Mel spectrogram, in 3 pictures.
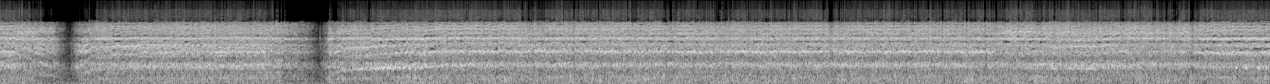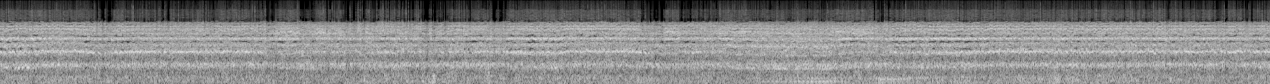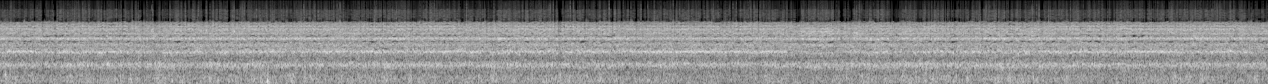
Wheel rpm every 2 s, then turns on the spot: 140, 160, 220, 230, 230, 220, 220, 230, 230, 220, 220, 230, 230, 230, 230, 230, 230, 230, 230.
none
